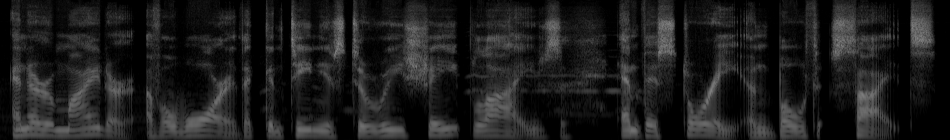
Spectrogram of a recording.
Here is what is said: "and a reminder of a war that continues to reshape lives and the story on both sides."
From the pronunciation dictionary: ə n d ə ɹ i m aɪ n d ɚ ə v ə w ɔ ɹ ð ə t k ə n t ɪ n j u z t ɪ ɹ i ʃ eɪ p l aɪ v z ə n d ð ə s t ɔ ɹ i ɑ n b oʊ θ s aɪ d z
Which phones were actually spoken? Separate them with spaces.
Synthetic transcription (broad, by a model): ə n ə ɹ i m aɪ n d ɚ ə v ə w ɔ ɹ ð ə t k ə n t ɪ n j u z t ɪ ɹ i ʃ eɪ p l aɪ v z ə n ð ə s t ɔ ɹ i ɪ n b oʊ θ s aɪ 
